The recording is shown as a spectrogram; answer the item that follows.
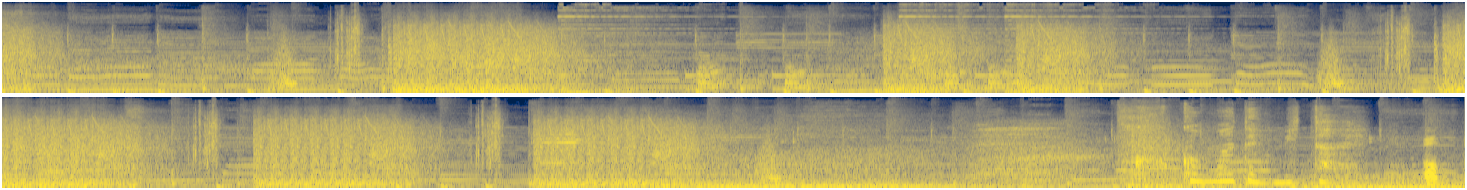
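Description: Gunfire from The Caligula Effect Overdose, sounding as repeated loud bursts of shots and impacts over dense game music, with talk throughout.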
